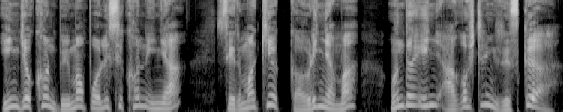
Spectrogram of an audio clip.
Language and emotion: Santali, happy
